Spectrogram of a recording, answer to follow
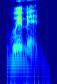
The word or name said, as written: women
